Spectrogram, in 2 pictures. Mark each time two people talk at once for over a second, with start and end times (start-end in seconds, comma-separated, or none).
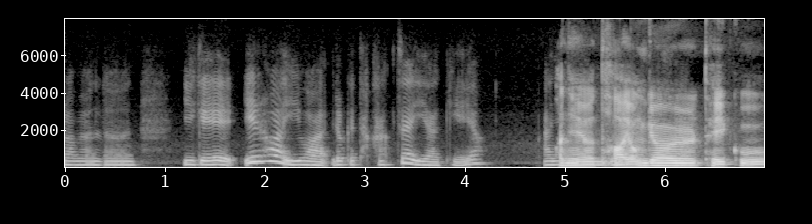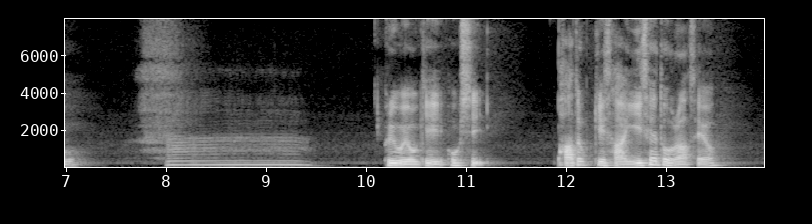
4.9-6.3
